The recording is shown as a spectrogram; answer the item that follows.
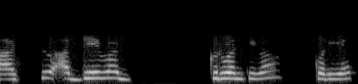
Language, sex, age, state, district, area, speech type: Sanskrit, female, 18-30, Karnataka, Bangalore Rural, rural, conversation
